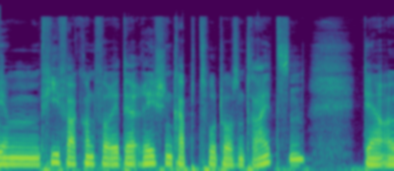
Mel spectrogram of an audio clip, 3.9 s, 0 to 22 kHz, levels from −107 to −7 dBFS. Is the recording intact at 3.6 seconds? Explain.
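Yes, the audio is intact at 3.6 seconds, with no audible fault at that moment.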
